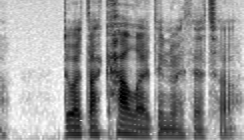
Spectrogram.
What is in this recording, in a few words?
"caled", Welsh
